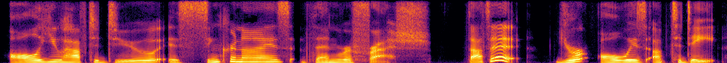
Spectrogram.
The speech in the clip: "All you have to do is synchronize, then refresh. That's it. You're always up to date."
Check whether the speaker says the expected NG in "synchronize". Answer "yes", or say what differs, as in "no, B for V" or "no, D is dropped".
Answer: yes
